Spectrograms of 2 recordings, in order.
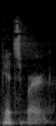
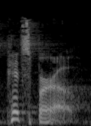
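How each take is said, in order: First: The ending is said as a hard burg. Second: The ending sounds like the end of Edinburgh. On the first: This is the later, current pronunciation. "later on it became" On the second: This is the original, older pronunciation. "if you think of Edinburgh... probably the first pronunciation of this was"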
